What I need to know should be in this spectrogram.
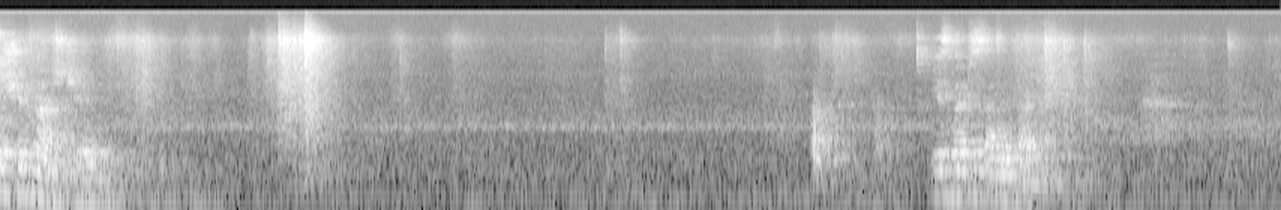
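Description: A man reads aloud calmly in a room with some echo.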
